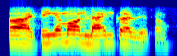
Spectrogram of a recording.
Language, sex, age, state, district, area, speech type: Urdu, male, 18-30, Maharashtra, Nashik, urban, conversation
